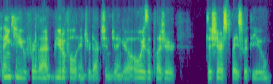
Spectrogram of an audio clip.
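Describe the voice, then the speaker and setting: Measured low-voiced man, dull dry audio. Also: flat delivery, breathy edge, no room sound. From Montana, United States. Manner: measured, heartfelt, reading from a script. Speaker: professor. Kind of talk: prepared introduction read aloud. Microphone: video call.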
